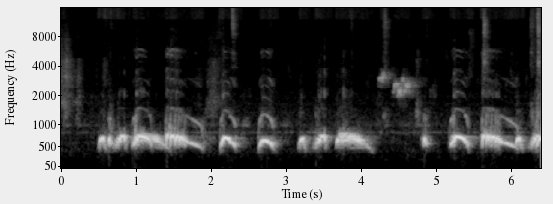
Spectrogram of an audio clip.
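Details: Spotted dove singing live in the Thai 'โยน 2 กุก' cooing style. Low, hollow coos come in arched, rolling phrases with short gaps between them. A brief higher chirp from another bird breaks in midway.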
